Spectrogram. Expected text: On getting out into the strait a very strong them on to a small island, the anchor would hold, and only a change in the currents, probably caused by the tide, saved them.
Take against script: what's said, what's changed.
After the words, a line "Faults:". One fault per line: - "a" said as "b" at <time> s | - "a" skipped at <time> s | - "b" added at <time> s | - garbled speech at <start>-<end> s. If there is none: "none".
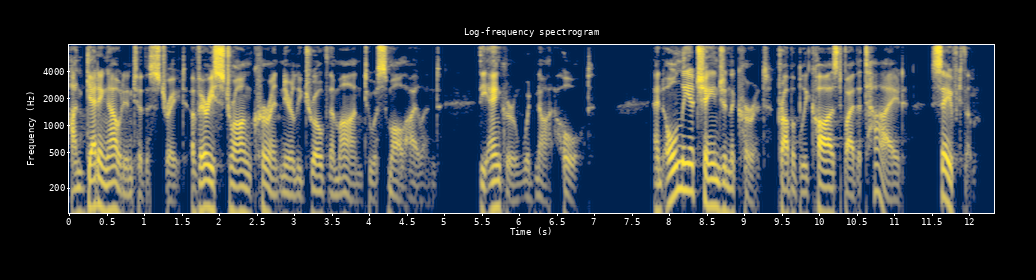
On getting out into the strait a very strong current nearly drove them on to a small island, the anchor would not hold, and only a change in the current, probably caused by the tide, saved them.
Faults:
- "current nearly drove" added at 2.5 s
- "not" added at 6.2 s
- "currents" said as "current" at 8.9 s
